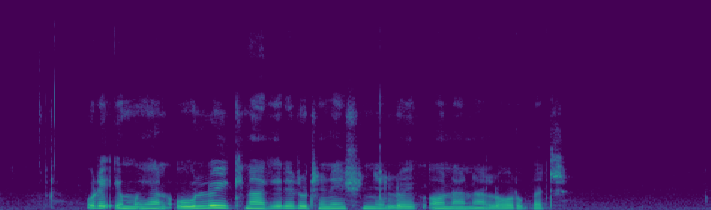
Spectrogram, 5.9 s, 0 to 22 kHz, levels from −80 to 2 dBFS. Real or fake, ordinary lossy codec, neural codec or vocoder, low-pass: fake; none; vocoder, 44.1 kHz, 128 mel bands, Pupu-Vocoder; 19.8 kHz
